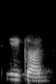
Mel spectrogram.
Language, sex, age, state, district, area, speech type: Sindhi, female, 30-45, Maharashtra, Mumbai Suburban, urban, conversation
